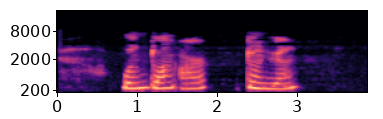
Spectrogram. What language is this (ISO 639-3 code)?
zho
